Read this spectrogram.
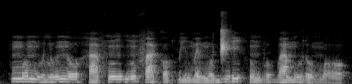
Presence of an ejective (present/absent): absent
